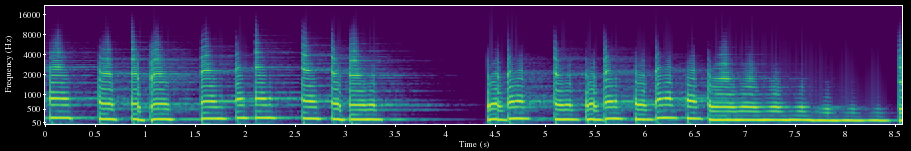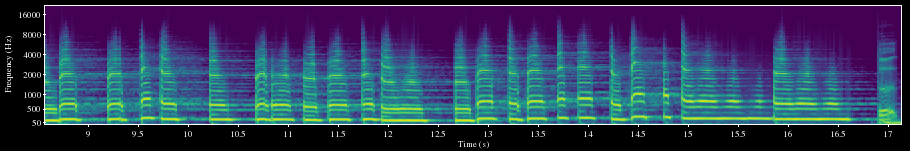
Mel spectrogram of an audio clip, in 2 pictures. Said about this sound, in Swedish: Men ska vi, eh, ska vi lyssna på din tolkning av Sveriges nationalsång? Ja, men vi drar på, väl igång direkt. På uh, Vermona från DDR.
